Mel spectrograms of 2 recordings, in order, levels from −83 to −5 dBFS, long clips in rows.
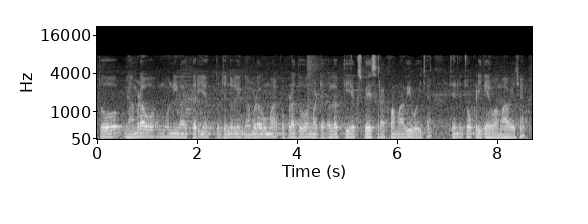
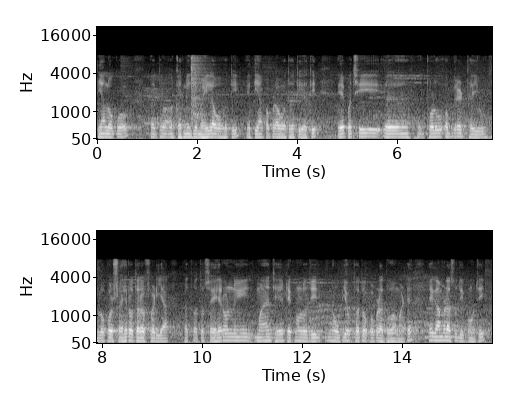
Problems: constant background noise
